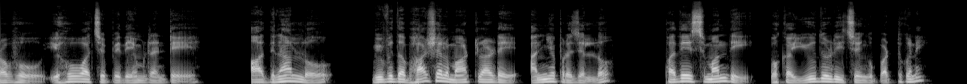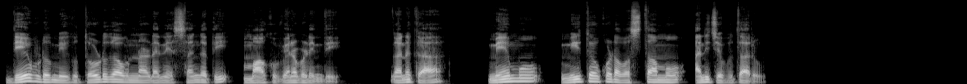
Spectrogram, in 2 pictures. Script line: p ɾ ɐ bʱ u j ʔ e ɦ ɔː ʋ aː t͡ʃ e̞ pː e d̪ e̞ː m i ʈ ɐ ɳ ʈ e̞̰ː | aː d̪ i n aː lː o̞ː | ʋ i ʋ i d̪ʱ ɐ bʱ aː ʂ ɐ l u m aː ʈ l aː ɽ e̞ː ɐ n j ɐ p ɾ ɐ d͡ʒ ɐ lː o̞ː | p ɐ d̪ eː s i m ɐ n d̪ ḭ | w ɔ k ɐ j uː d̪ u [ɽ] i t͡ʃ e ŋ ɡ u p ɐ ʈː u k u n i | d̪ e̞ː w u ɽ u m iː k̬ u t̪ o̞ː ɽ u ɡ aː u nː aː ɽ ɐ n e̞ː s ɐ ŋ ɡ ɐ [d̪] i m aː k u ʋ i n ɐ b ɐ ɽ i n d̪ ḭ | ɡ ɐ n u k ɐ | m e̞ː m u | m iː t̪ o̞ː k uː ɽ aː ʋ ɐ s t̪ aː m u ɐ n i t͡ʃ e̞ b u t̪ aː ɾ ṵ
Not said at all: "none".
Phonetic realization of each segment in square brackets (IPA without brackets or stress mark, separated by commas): ɽ, t̪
